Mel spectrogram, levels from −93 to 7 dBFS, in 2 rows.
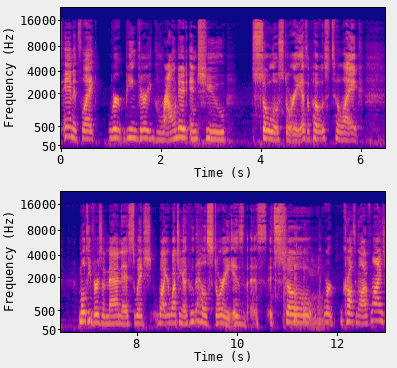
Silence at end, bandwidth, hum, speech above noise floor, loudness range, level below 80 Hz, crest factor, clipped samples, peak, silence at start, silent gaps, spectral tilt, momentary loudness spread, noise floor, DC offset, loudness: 0 s; 16.5 kHz; none; 31 dB; 1 LU; -68 dBFS; 18 dB; under 0.1%; -2 dBFS; 0 s; none; -1.5 dB/octave; 9 LU; -51 dBFS; under 0.1%; -19 LUFS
